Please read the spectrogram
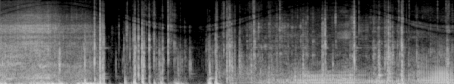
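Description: An ATV engine running with wind noise on the helmet-camera microphone, breaking about a second and a half in into a string of sharp knocks and clatter with two brief dropouts, typical of the quad crashing. A low engine rumble with more knocks follows.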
